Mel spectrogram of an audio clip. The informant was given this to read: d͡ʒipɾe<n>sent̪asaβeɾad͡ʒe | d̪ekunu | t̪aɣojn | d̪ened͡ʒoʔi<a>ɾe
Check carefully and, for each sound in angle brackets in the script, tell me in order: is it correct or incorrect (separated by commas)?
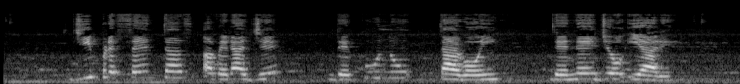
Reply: incorrect, correct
